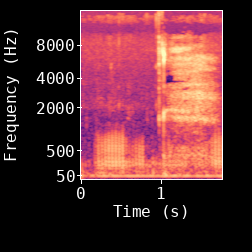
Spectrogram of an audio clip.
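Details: Lynx named Diva, unusually calm at home while shredding paper towel, purring softly: a low, steady pulsed rumble through the first second, then a sharp tearing rustle of paper breaking in over continued faint purring.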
